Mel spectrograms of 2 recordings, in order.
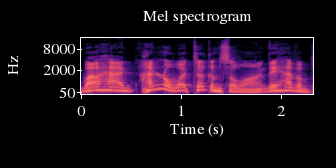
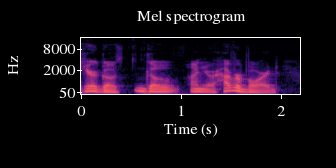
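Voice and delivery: normal talking voice

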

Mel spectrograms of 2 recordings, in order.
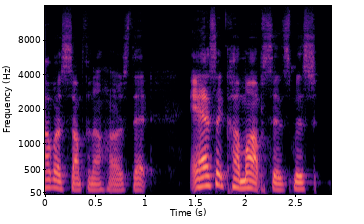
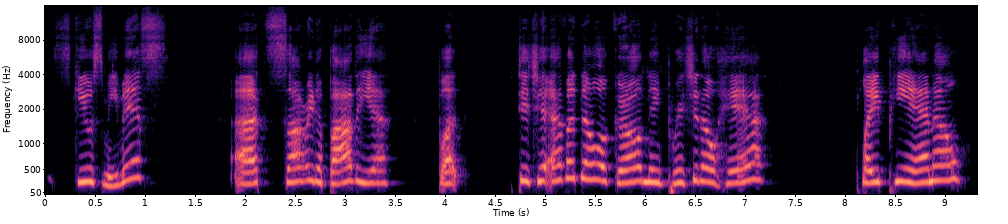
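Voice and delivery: put-on very high, hopeful, polite kid voice; 11 semitones higher than usual. Showing how to approach a woman to ask about someone, pitched up like a kid. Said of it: "pitch the voice up a couple steps like a kid".

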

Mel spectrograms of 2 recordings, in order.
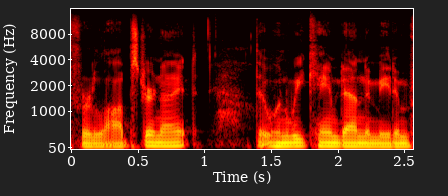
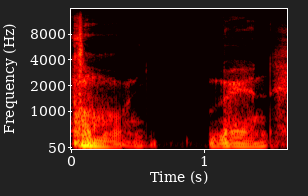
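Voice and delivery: mock muttering, quieter and slower; 6 dB quieter than usual. Retelling canoeing behind a lazy stranger, imitating your own muttering. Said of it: "you're mumbling under your breath".

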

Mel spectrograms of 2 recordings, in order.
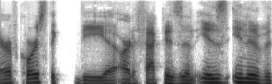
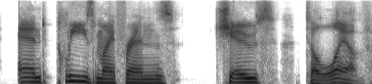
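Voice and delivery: horrible, bad put-on Australian accent. Addressing friends, the speaker puts on a horrible Aussie accent. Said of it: "That's my horrible, horrible Aussie accent".

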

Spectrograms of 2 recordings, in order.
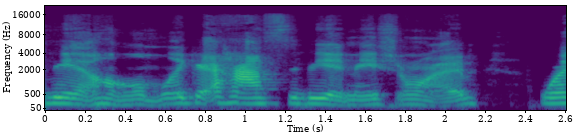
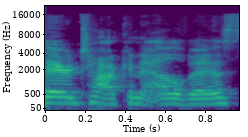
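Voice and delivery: usual speaking voice

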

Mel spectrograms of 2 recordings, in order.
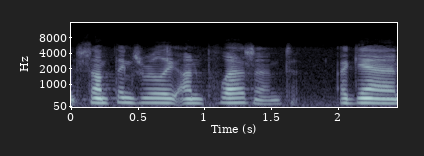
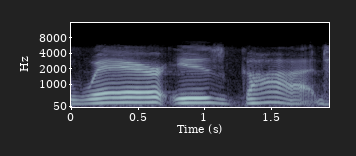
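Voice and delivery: play-acted stern, severe clergyman voice, raised and pressing. Telling a story, voicing the clergyman asking the boy again: mock-stern raised voice. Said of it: "the clergyman raised his voice even more and shook his finger".

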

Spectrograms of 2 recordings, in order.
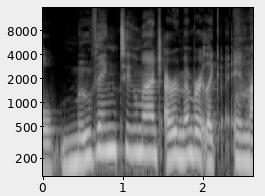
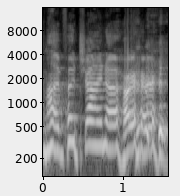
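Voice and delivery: high, raised, tearful sobbing voice; 5 semitones higher, 5 dB louder than usual. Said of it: "crying because I was like".

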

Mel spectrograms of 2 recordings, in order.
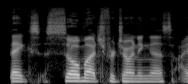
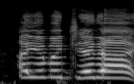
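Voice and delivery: very high, drawn-out, stretched voice. Reading a line from the script as instructed: Tracy Morgan voice. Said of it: "said like Tracy Morgan on thirty Rock".

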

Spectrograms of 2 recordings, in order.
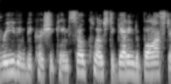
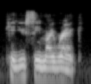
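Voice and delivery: hushed, very quiet, soft, barely voiced; 4 semitones lower, 6 dB quieter than usual. Retelling a question about her past-life rank: imitating someone speaking very quietly. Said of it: "says very quietly".

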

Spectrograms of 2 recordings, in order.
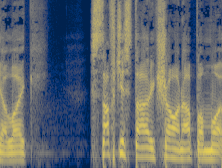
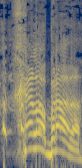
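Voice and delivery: high, bad Middle Eastern accent slipping into Russian; 8 semitones higher than usual. Trying out a put-on accent for the others, an attempted accent that sounds Russian. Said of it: "that's Russian".

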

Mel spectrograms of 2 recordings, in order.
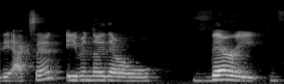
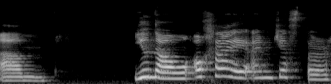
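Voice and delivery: put-on Eastern European accent, much higher and slower; 8 semitones higher, 4 dB louder than usual. Showing the accent you slip into when gaming, Jester's Eastern European accent. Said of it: "Like that whole accent".

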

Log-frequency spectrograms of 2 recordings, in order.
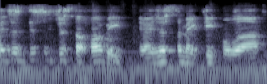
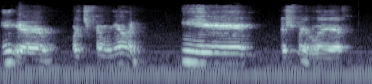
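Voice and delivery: goofy cartoon voice, high and slow; 7 semitones higher, 3 dB louder than usual. Showing the first voice he started doing: Peter Griffin voice. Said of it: "Peter Griffin was the first voice that I started doing. You know, it's like".

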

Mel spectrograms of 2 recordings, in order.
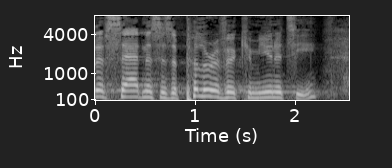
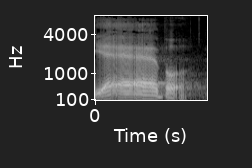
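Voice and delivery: creaking, creaky voice; 6 semitones lower than usual. Retelling a voice answering a knock from inside: imitating a creaking voice. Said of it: "a creaking voice".

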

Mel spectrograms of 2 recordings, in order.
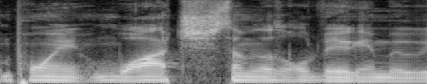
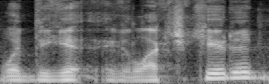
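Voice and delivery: ordinary delivery

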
